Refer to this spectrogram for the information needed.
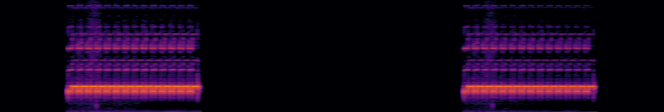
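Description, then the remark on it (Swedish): A mobile phone rings in two sharp, buzzing bursts of about a second each, separated by a short silence, loud with no voices present. “Mobilen ringde.”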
